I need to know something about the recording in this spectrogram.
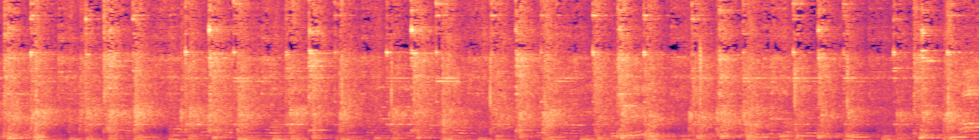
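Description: Capoeira roda music: a berimbau plays a repeating pattern of short twanged notes over the jingling of a pandeiro, the beat of an atabaque drum, and the group's steady rhythmic hand-clapping.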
